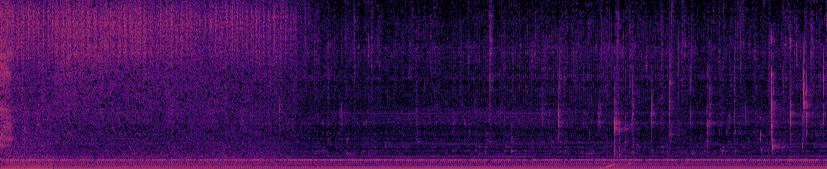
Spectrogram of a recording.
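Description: An aquarium filter hums steadily.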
